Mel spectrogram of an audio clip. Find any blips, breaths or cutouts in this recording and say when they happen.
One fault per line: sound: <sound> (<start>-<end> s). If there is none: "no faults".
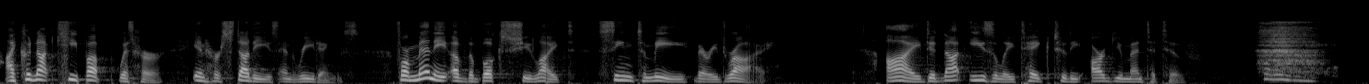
sound: sigh (12.5-13.4 s)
